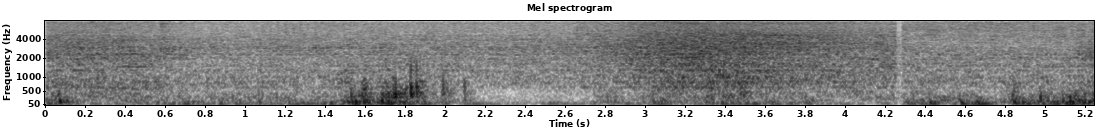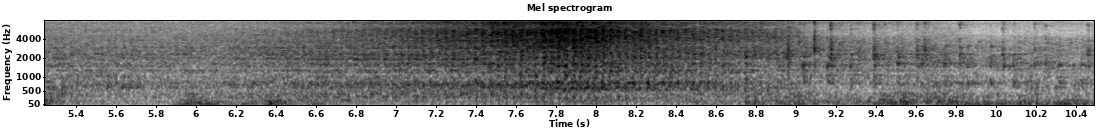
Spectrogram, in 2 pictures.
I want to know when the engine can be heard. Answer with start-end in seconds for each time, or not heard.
5.1-10.4.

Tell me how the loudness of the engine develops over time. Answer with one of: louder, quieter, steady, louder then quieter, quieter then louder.
louder then quieter.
